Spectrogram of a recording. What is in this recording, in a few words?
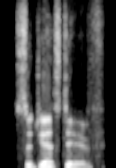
"suggestive", British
